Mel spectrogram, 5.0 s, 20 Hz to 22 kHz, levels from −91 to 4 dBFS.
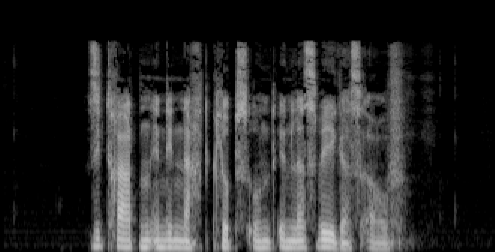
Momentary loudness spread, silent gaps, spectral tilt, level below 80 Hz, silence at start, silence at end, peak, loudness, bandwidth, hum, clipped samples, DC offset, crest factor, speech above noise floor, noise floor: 10 LU; none; -4 dB/octave; -46 dBFS; 0.9 s; 0.9 s; 0 dBFS; -22 LUFS; 11.5 kHz; none; under 0.1%; under 0.1%; 24 dB; 55 dB; -77 dBFS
